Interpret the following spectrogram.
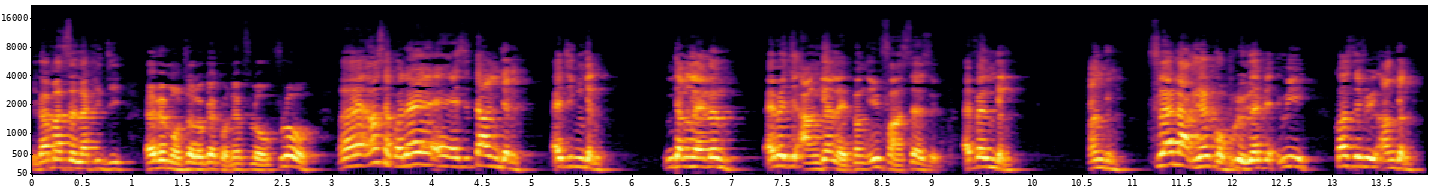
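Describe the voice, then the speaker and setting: The young man's voice is high with lively intonation as he rants heatedly on his livestream. His delivery is rapid-fire, taunting and mocking, and the room echoes.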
